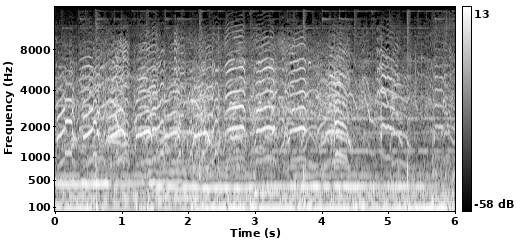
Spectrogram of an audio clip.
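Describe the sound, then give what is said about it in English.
A dense colony of seabirds, puffins, calls continuously on a protected island about 45 minutes southeast of Bremen, with many harsh, honking cries overlapping over a steady low rumble, loud throughout and with no voices. “Here, on this protected island, almost 50 years after Project Puffin began, the birds are thriving.”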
